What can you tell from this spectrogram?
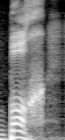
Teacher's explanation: Еще на юге мы очень часто слышим звук «г», похожий на «х». У этого звука есть свое название – «г-фрикативное».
